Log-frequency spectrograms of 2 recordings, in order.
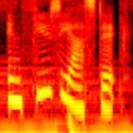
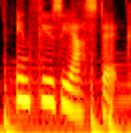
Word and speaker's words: enthusiastic: Then you're enthusiastic. Enthusiastic. Let's break it down. N-THU-C-as-tick. Let's take a picture.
